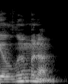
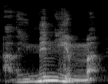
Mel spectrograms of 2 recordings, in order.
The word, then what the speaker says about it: aluminium: If it had an extra proton, it would be aluminum, or aluminium, as British say.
